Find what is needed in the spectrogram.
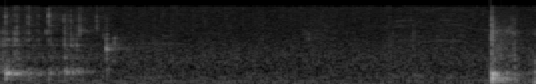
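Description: Milky cream-and-water rinse poured from a plastic bottle into a stainless steel saucepan: a brief splash and a few drips in the first half-second, then a single light knock near the end.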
